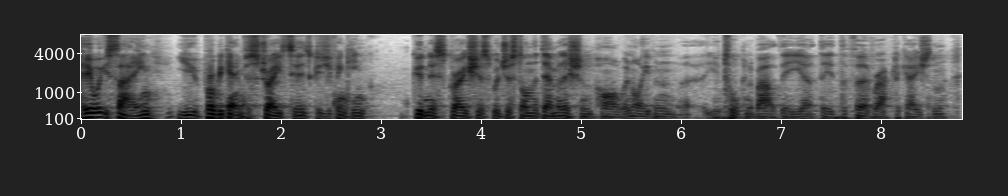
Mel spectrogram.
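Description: A somewhat breathy man talking at a very fast pace over light background noise. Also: fairly low pitch for a man, lively intonation. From England. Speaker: local councillor. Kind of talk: council meeting questioning. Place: meeting room.

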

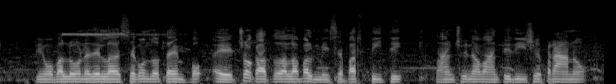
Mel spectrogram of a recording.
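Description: A man at medium pitch amid noticeable background noise. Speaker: football commentator. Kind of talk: live match commentary, rapid play-by-play over highlights. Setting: stadium.

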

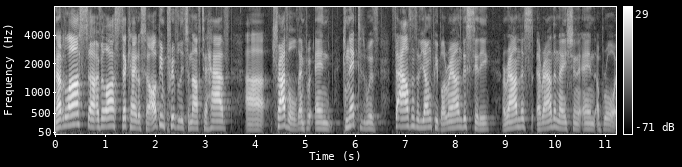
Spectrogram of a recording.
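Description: A man speaks at a fairly quick clip with an Australian accent. His intonation is lively. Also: quiet background. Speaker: youth leader and speaker. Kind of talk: conference talk. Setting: stage with audience. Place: classroom. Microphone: headset.

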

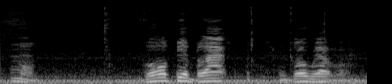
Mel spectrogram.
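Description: With noticeable background noise but a dry sound with no echo, a man with an American accent talks at a fairly slow pace. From New York. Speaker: YouTuber, food vlogger. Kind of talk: mukbang eating vlog. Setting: outdoors. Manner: casual, animated. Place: car. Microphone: phone near.

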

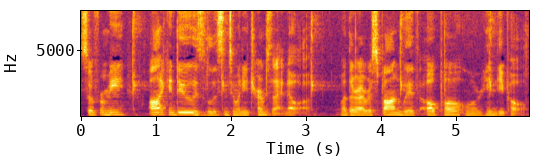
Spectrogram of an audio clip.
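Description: Speaking at a fairly quick pace, a man with an ordinary speaking voice keeps a medium pitch and fairly even intonation. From Canada. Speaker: YouTuber. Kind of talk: personal vlog narration.

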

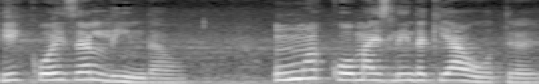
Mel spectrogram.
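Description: A very slow pace with lively intonation over light background noise. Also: woman. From Alagoas, northeast Brazil. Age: 30s. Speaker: family vlogger. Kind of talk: casual vlog talk to camera. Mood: delighted, warm. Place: home room. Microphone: phone near.

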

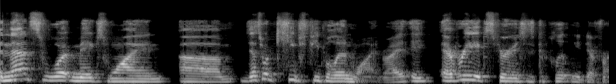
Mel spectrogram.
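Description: This American-accented voice moves at a moderate pace with lively intonation and hardly any pauses. The background is quiet. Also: man, fairly high pitch for a man. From US, central Oklahoma. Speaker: sommelier and wine educator; wine educator. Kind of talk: casual interview chat. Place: home room. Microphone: video call.

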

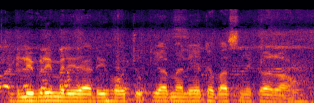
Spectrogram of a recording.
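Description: Against noticeable background noise, a man talks fairly slowly in a fairly low, flat monotone. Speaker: travel vlogger. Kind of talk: casual vlog chat. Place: market. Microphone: phone near.

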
